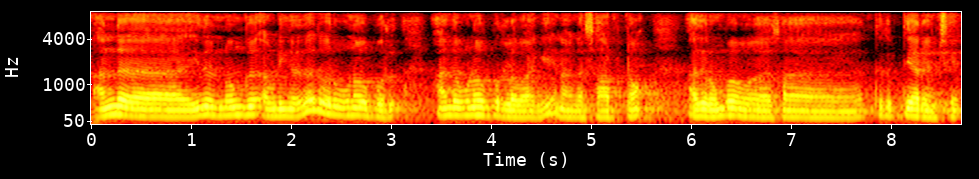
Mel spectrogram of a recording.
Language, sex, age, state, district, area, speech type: Tamil, male, 45-60, Tamil Nadu, Salem, urban, spontaneous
